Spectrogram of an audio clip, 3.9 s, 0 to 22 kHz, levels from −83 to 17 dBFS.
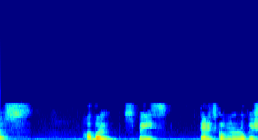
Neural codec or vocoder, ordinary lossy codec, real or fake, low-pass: codec, 16 kHz in and 24 kHz out, 2.2 kbps, FireRedTTS-2 codec; MP3, 24 kbps; fake; 7.2 kHz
